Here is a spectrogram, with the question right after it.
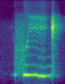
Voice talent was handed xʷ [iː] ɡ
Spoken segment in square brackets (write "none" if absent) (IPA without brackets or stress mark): iː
